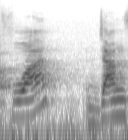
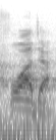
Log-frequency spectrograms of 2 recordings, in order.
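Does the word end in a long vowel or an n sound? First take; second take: n sound; long vowel. First: The word ends with an n sound. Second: The word ends with a lengthened vowel. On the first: This is the form when reading on without stopping. "উচ্চারণটা কি ছিল? আফওয়া জান ছিল" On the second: This is the form when stopping at the end of the verse. "একটা জবরকে আমরা উঠাই দিব... এক আলিফ টেনে পড়তে হবে"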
